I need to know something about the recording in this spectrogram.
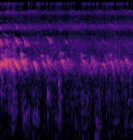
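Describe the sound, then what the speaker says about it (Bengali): Ducks giving soft, busy clucking calls over a steady hiss, the calls overlapping in an uneven, restless chatter. "হাঁসগুলো সব যথেষ্ট চঞ্চল আছে।"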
